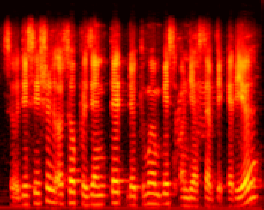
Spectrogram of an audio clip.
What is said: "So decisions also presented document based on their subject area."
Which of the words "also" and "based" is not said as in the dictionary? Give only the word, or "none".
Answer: based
